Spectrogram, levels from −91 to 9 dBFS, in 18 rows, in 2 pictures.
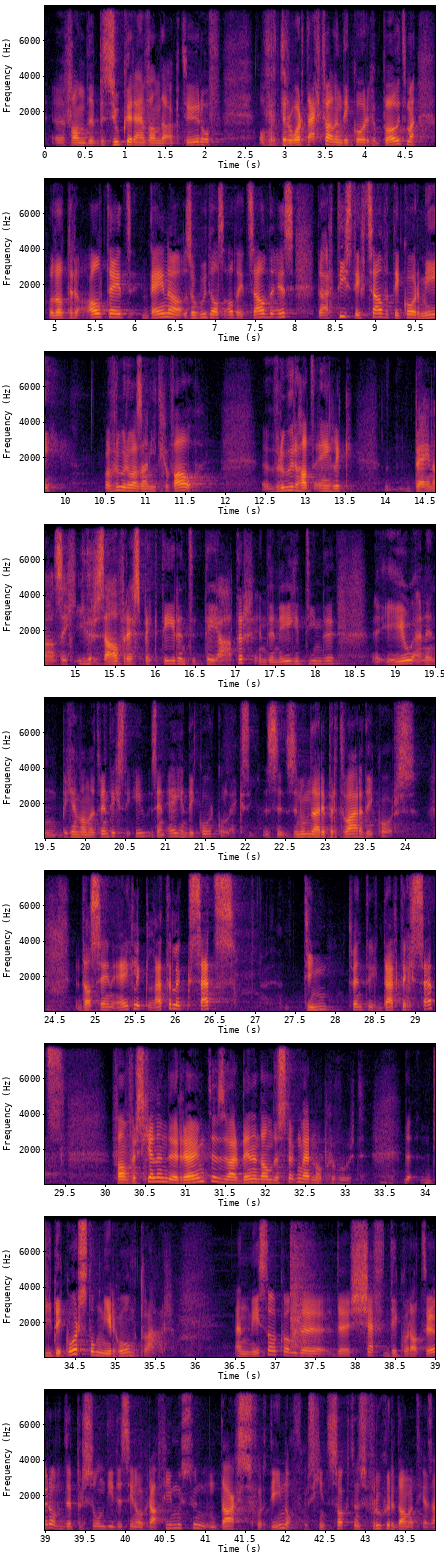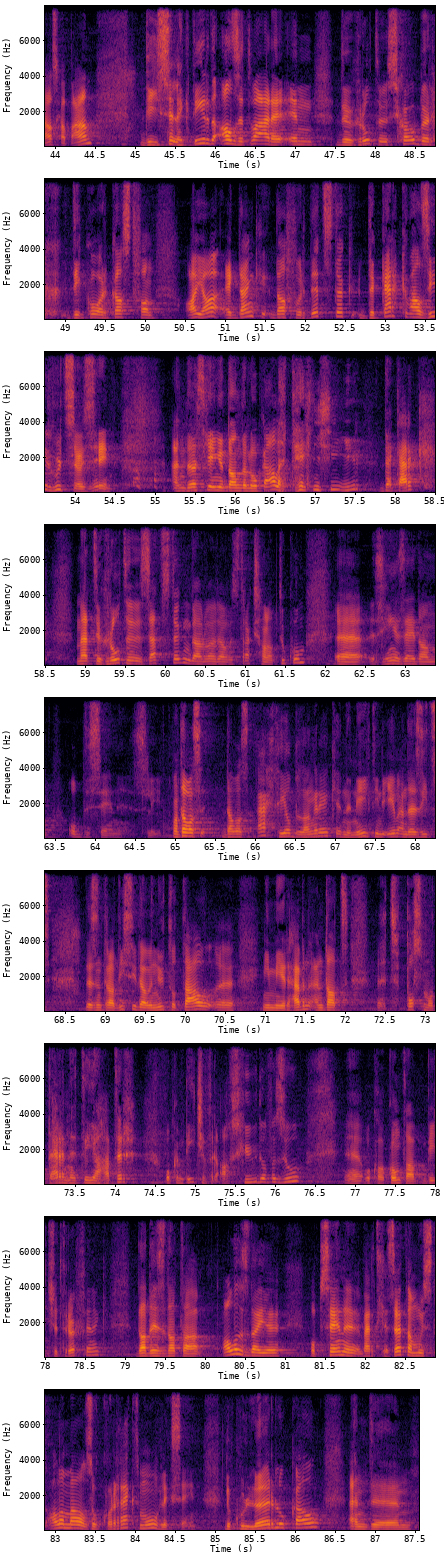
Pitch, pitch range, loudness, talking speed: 160 Hz, 140-190 Hz, -26 LUFS, 170 wpm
